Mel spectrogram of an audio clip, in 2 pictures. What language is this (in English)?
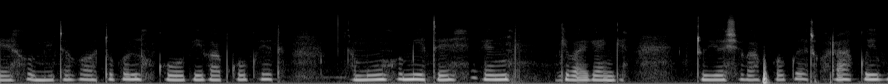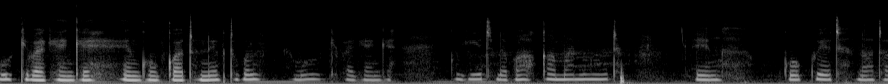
Kalenjin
